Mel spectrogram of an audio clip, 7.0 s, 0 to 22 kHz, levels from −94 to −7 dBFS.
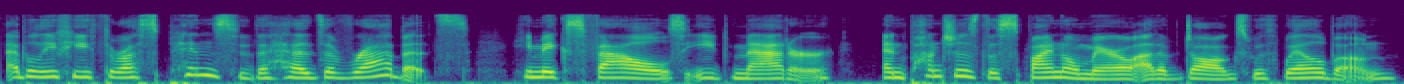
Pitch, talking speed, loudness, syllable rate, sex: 210 Hz, 215 wpm, -18 LUFS, 5.5 syllables/s, female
